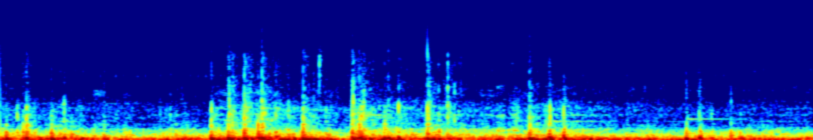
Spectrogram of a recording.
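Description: Fireworks display: many shells bursting in quick succession, a dense run of bangs and crackles over a continuous low rumble.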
